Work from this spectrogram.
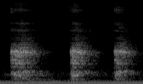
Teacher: It sounds like I'm whispering, so that is voiceless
